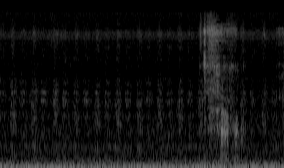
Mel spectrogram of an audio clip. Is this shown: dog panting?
yes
